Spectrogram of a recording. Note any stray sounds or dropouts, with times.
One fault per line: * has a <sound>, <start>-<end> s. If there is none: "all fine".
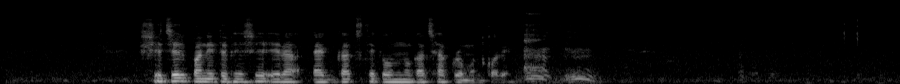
* has a throat clearing, 5.2-6.0 s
